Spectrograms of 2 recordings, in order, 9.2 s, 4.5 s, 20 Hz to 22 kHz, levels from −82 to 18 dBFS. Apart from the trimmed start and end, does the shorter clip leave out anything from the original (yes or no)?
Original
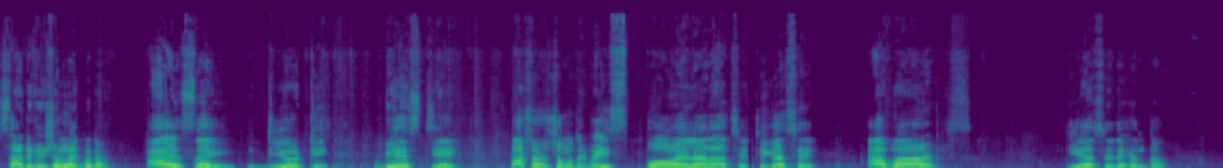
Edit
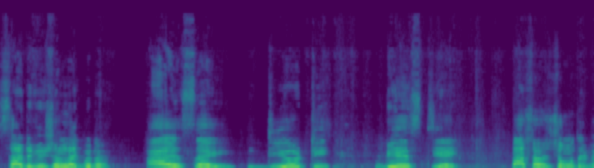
no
